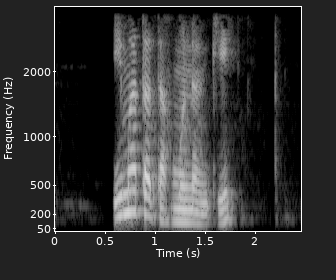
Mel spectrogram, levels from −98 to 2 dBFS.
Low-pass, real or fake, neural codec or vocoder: 3.6 kHz; real; none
